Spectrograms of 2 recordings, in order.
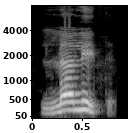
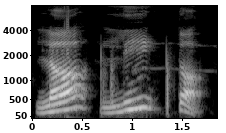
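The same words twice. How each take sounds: First: Said in the usual way. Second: "ल लि त" as three separate sounds; spelled out by syllable. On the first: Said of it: "क्या होगा". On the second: Shown as a demonstration. Teacher sounding out letters for learners, "ल लि त" piece by piece. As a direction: pause after each of "ल", "लि", "त". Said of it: "तीनों को जोड़ेंगे तो एक शब्द".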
